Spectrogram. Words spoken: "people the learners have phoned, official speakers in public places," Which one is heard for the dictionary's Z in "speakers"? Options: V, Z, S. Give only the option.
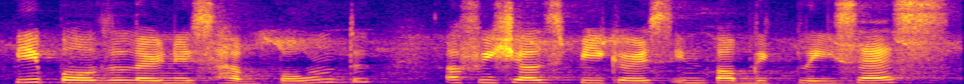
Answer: S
